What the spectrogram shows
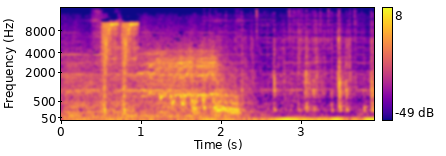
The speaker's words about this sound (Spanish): El caballero negro espoleó a su caballo, que empezó a galopar.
